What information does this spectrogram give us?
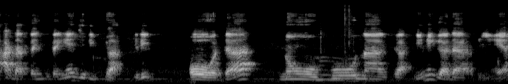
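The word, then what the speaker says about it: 織田: Oda. Oda ya, bukan oga.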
